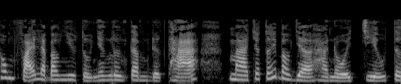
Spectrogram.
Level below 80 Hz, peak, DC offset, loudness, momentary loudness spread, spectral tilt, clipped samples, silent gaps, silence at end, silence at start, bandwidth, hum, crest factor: -66 dBFS; -4 dBFS; under 0.1%; -26 LUFS; 7 LU; -3.5 dB/octave; under 0.1%; none; 0 s; 0 s; 8.8 kHz; none; 22 dB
